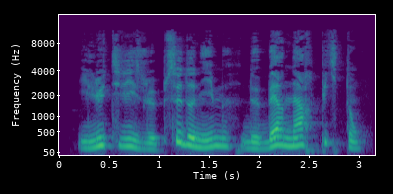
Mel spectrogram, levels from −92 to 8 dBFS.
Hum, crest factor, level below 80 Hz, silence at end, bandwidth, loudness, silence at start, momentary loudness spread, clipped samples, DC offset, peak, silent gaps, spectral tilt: none; 18 dB; -66 dBFS; 0.15 s; 11.5 kHz; -30 LUFS; 0.2 s; 10 LU; under 0.1%; under 0.1%; -12 dBFS; none; -6 dB/octave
